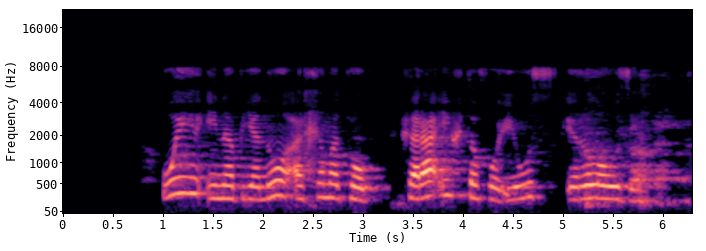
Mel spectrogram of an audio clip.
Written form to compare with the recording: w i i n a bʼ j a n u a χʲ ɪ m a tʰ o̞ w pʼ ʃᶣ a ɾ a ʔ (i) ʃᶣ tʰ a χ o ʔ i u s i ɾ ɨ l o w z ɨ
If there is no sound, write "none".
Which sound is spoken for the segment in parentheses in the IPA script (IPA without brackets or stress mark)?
i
